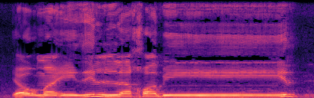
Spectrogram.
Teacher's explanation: তানবিনের পর লাম এসেছে, ইদগাম হয়েছে, কিন্তু গুন্না হবে না। তানবিনটাকে আপনি ইদগাম মানে লামের ভিতরে ঢুকাই দিয়েছেন। · তানবিনের উচ্চারণটা ছিল নুনের উচ্চারণ, সেটাকে আপনি লামে ঢুকাই দিলেন, তখন তানবিনটা লাম হয়ে গেল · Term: ইদগাম নাকিস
